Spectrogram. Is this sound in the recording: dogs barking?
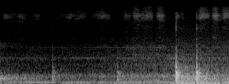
no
